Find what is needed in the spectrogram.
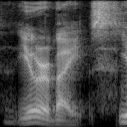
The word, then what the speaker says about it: Eurybates: So this podcast allows me to like celebrate the smaller discoveries in terms of moons, such as the asteroid moon of Eurybates. – Okay. – How would you pronounce that? – Yes, Eurybates.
